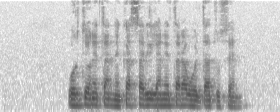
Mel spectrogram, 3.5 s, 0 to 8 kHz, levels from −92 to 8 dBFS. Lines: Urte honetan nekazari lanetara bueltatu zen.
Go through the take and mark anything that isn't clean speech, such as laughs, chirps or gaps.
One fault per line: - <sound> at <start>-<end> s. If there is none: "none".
none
